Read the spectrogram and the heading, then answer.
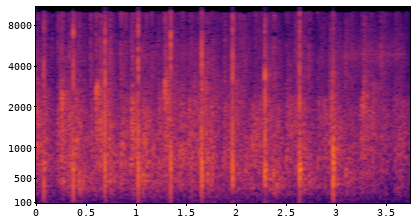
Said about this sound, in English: How about some applause for those courageous men as well?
